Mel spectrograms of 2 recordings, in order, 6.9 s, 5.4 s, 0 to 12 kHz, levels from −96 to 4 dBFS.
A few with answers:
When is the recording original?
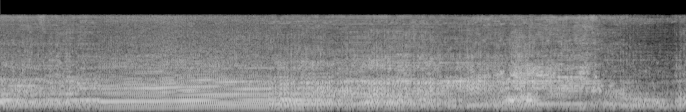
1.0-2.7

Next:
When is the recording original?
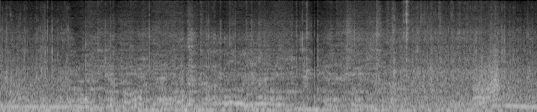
0.0-0.7; 3.9-5.4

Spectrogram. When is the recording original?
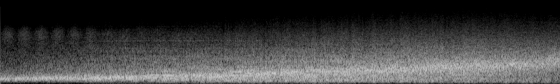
0.0-0.9; 3.5-5.6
